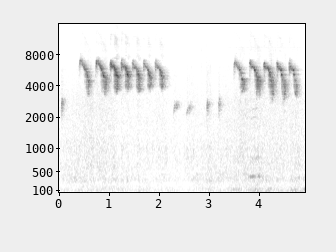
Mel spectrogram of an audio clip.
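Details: Branjangan, the Javan bush lark, singing as a model for other larks: series of quick high downslurred notes about four per second, short lower chips in between, then another run.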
